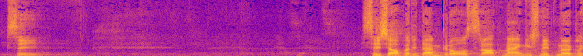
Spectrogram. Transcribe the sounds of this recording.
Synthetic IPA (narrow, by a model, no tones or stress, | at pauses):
kseː | sɪʃɑbəɾɪdɛmɡɾoːsɾɑːtmæŋɡiʃnɪdmœɡlɪ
